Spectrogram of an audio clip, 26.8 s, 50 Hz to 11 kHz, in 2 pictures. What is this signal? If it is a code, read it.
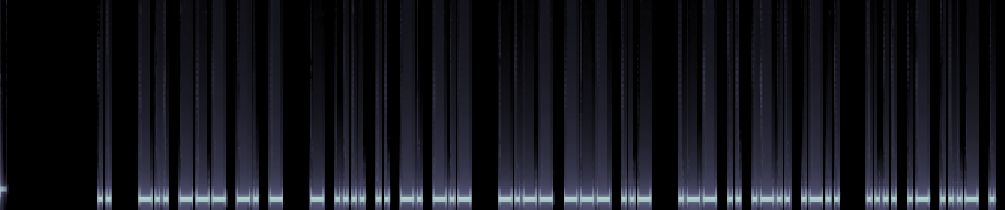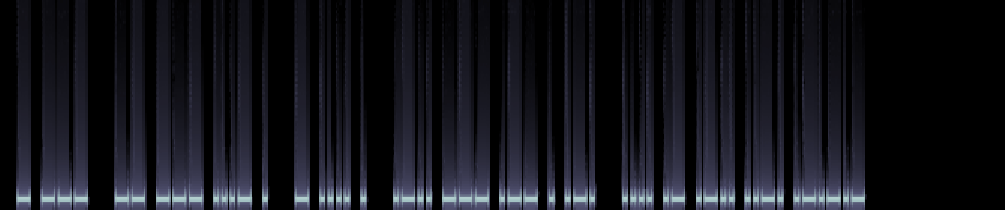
Morse code, heard as a keyed tone, about 22 wpm, 700 Hz. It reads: I DONT THINK YOU WILL HAVE TO MOVE THE LOWER HALF.
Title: Sentences from Top 1000 Words - Review Part 4 - 22wpm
